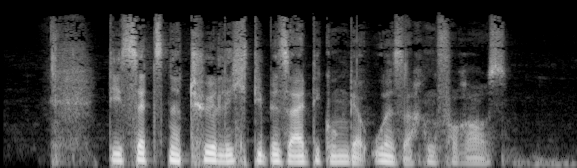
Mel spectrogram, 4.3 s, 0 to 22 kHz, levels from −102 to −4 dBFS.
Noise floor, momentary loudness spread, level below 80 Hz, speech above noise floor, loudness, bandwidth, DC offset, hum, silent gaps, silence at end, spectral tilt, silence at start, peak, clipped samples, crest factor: -43 dBFS; 19 LU; -50 dBFS; 22 dB; -22 LUFS; 16 kHz; under 0.1%; none; none; 0.55 s; -5.5 dB/octave; 0.4 s; -4 dBFS; under 0.1%; 20 dB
